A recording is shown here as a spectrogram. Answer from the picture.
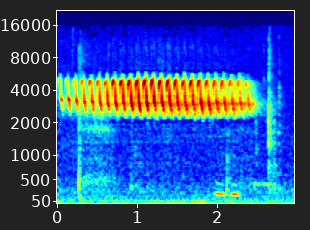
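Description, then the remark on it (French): A woodlark sings a fast, even trill of repeated liquid notes that runs for about two and a half seconds, clear, with no voices and only a faint background. “Mais si on transcrit ça au piano avec des accords, mais sur des notes fixes, les touches du piano, c'est une gamme fixe, et bien malgré ça, on reconnaît en quelques secondes l'alouette Lévy”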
